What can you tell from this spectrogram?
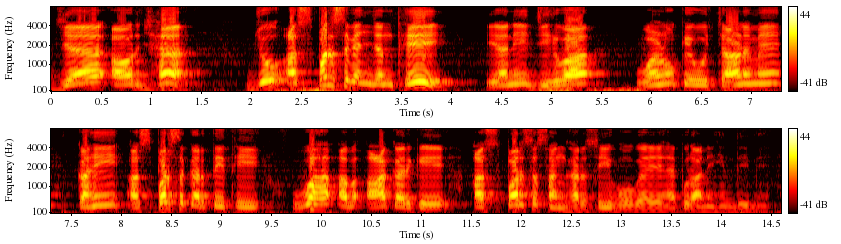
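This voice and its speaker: Male teacher, higher-pitched and gravelly, drawn-out deliberate lecturing. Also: sing-song, fairly bright tone, far from the mic. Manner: slow and deliberate, stretching out example sounds with emphatic rises. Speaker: Hindi teacher. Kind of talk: classroom lecture.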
